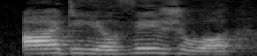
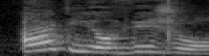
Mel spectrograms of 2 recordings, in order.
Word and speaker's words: audiovisual: long word like this audiovisual audiovisual has six syllables audio visual in that case you really it's very important to know which syllable is stressed in this case it's going to be right here audio visual audio visual how do we stress a syllable we make it longer and louder and higher in Pitch audio visual now let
